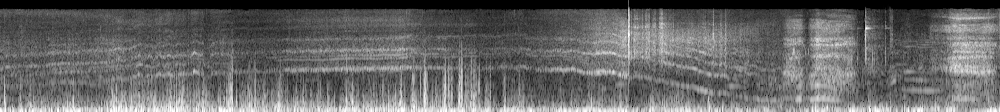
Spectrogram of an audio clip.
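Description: Zip-line trolley pulleys whining on the cable, the pitch climbing a little as the rider picks up speed and then sliding steadily down as she slows toward the landing. Heavy wind rumble on the microphone from the speed of the ride.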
